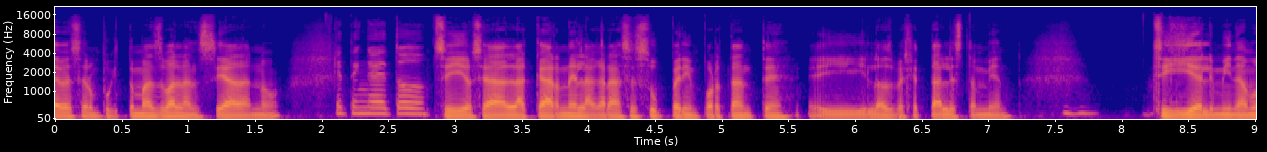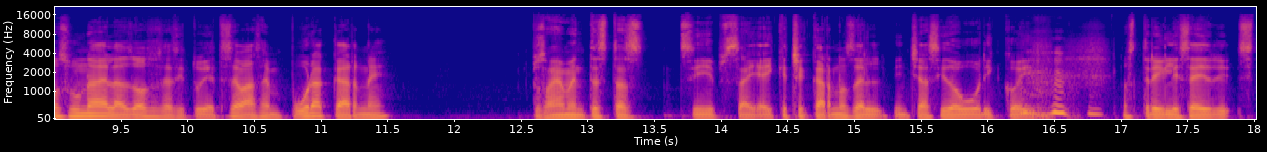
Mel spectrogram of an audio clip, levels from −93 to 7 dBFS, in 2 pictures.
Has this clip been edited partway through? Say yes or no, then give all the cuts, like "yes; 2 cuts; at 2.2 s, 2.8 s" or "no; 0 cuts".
no; 0 cuts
